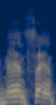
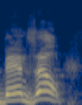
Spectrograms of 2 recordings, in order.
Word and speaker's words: Van Zelt: a marketing team uh ted i always pronounce his name wrong yeah van zel i always say van sant that's an old racing buddy but van zelt uh come from uh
